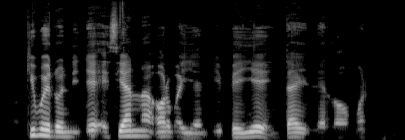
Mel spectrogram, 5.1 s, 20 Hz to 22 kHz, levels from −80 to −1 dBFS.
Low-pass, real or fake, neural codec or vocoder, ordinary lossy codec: none; real; none; none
